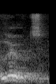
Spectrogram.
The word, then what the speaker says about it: Lutz: let's tunnel but and bill king always pronounced it loots l-u-t-z but i don't really know the pronunciation it was a form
